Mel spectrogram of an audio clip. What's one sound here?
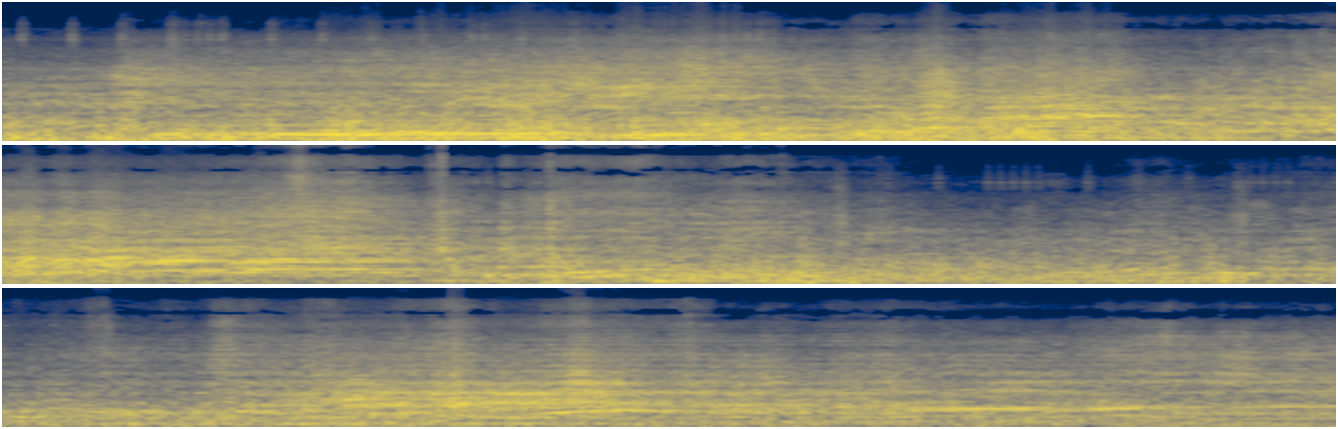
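Tyres squeal as cars slide sideways.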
